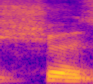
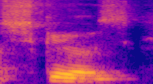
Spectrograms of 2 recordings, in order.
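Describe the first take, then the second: First: The name does not sound like 'skewers'. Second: The name sounds like the word 'skewers'. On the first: The speaker calls it right. "It's Schurs" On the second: The speaker calls it wrong. "not skewers"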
